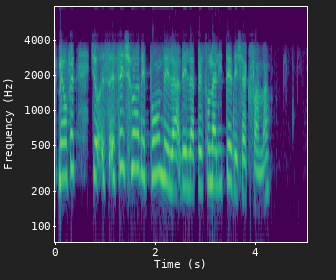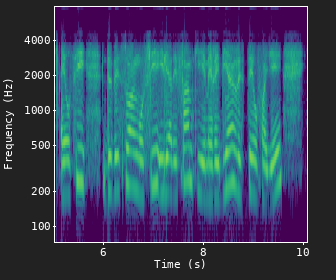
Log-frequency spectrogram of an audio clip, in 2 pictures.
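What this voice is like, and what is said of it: Mexican Spanish accent in French. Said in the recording (French): “Vous entendez mon accent, je viens de Mexique.”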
